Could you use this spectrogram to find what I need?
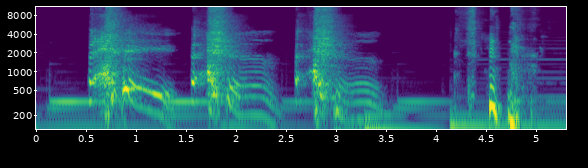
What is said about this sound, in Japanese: ちょっとくしゃみしていい？ うん。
